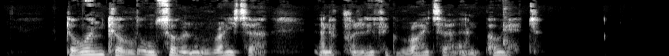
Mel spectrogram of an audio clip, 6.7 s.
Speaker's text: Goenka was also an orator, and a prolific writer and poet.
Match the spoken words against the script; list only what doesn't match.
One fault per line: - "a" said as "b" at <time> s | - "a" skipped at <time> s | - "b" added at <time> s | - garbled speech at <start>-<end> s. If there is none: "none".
- "was" skipped at 1.4 s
